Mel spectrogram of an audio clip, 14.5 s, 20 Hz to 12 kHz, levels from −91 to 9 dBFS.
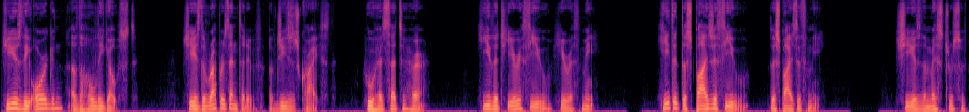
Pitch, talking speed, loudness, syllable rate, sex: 115 Hz, 155 wpm, -19 LUFS, 5.2 syllables/s, male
